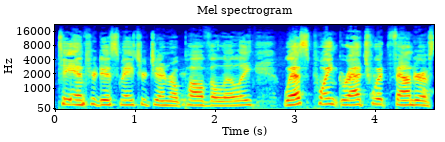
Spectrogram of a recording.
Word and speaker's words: Vallely: It's Vallely.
